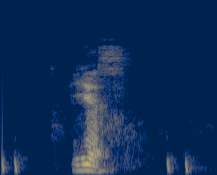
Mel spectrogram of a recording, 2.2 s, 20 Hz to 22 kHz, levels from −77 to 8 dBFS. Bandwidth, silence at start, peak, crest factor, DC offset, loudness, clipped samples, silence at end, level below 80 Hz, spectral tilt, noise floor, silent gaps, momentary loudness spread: 9 kHz; 0 s; -4 dBFS; 24 dB; under 0.1%; -21 LUFS; under 0.1%; 0.3 s; -66 dBFS; -5 dB/octave; -63 dBFS; none; 24 LU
